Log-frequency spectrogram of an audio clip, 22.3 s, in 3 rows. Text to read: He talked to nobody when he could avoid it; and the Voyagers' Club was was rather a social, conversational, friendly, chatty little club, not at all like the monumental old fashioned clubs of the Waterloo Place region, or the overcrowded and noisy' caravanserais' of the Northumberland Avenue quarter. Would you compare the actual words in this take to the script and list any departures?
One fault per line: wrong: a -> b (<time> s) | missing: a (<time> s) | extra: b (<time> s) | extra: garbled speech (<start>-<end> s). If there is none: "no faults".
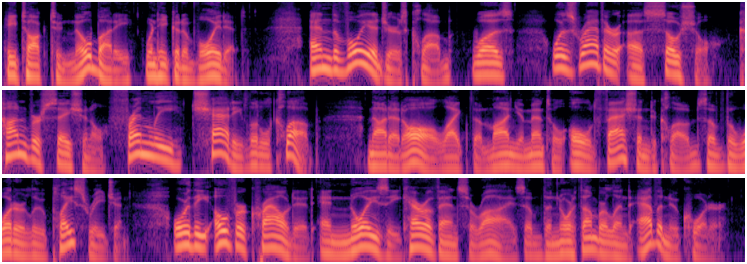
no faults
